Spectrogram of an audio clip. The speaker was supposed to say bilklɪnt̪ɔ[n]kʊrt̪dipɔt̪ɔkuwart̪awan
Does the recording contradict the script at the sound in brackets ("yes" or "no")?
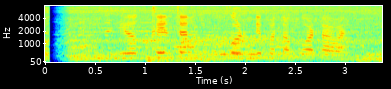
no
